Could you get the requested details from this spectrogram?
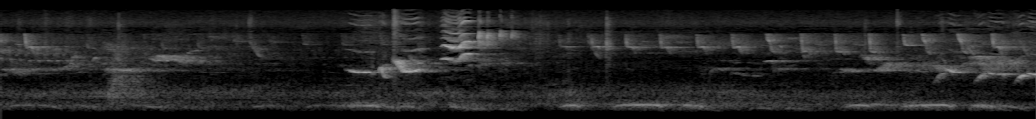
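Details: Common blackbird singing at dusk in June in northwest Zealand, Denmark: loud mellow whistled phrases with squeaky twittering ends, mixed with another bird's fast series of thin high descending notes and a faint low cooing-like drone.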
